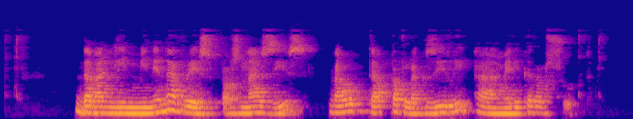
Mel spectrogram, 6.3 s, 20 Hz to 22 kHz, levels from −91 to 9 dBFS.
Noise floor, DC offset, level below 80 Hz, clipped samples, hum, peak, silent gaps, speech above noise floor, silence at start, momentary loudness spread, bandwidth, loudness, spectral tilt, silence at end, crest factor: -69 dBFS; under 0.1%; -56 dBFS; under 0.1%; none; -2 dBFS; none; 51 dB; 0.75 s; 11 LU; 7.8 kHz; -18 LUFS; -7 dB/octave; 0.6 s; 16 dB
